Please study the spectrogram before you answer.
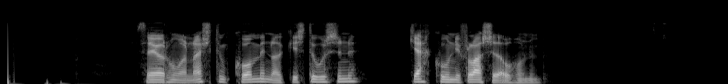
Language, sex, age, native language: Icelandic, male, 18-19, Icelandic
